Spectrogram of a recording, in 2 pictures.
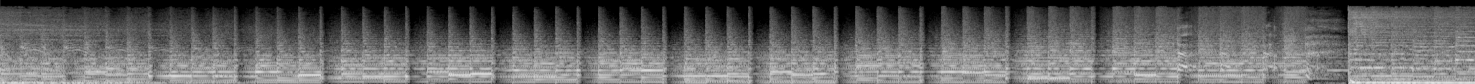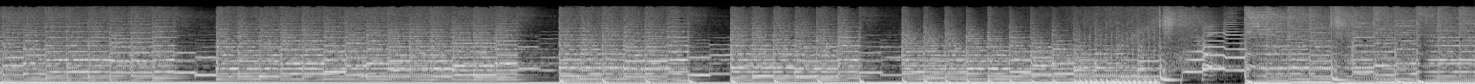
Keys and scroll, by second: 0.9 space, 1.4 space, 1.5 space, 1.6 space, 3.3 space, 3.8 space, 3.9 space, 4.9 space, 5.5 alt+super+space, 5.5 alt+super+space, 5.6 alt+super+space, 5.7 alt+super+space, 5.8 alt+super+space, 6.0 alt+super+space, 6.0-7.8 typing, 6.9 super+space, 7.0 super+space, 8.0 super+space, 11.0 space, 11.5 space, 12.3 shift+super+g, 12.5 shift+super+g, 13.3 alt+shift+super+d, 24.5 super+d, 24.8 super+d, 25.0 super+d, 25.2 super+d, 27.3 super+g.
